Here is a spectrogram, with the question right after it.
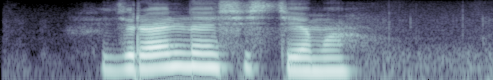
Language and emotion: Russian, neutral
